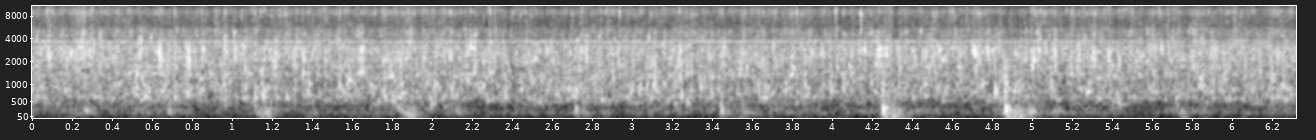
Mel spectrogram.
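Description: Shallow river water flowing and trickling steadily, with a few soft low thumps.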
